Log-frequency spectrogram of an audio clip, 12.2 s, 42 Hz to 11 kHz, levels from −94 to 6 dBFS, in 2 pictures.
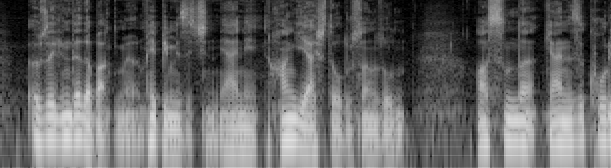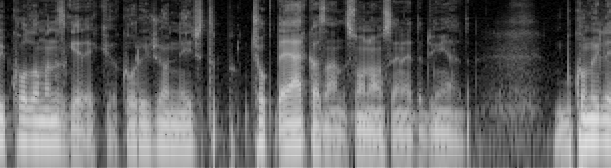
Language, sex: Turkish, male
